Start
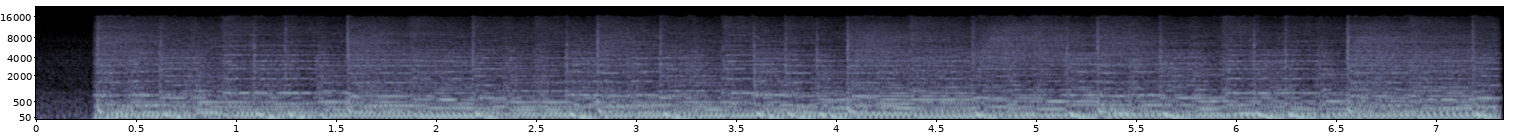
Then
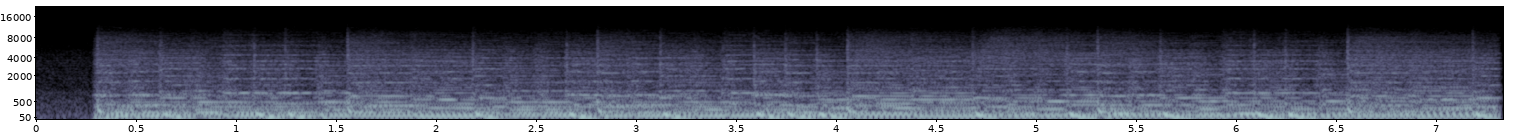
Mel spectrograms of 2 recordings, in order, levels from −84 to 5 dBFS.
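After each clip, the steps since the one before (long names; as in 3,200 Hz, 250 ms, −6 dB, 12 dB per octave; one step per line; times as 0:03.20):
high-frequency loss of the air 110 metres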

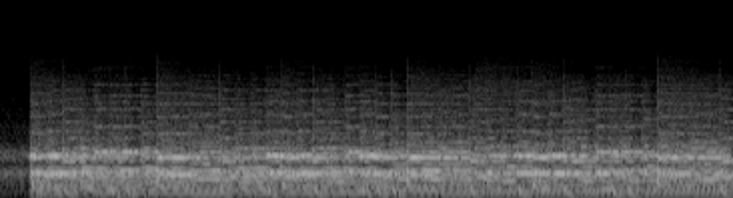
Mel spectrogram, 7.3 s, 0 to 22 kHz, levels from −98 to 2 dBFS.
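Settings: pair of resonant band-passes 560 Hz, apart 0.88 octaves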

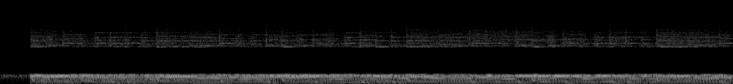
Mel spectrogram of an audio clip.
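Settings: brick-wall band-stop 440–2,200 Hz
tilt shelving filter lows −7 dB, about 700 Hz
in parallel at +2 dB: brickwall limiter −41 dBFS, peak gain reduction 8 dB
on the sum: level +3 dB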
